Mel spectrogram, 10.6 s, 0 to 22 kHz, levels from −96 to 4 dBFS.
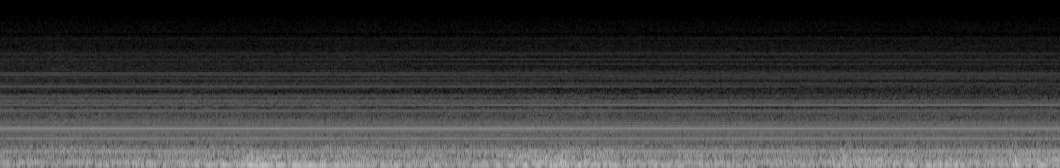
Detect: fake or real real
